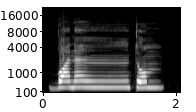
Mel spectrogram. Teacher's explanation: یہاں نون ساکن ہے، پھر حرف تا ہے. تا حروف الاخفاء میں سے ہے تو ہم یہ حکم کو غنہ کے ساتھ ادا کریں گے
